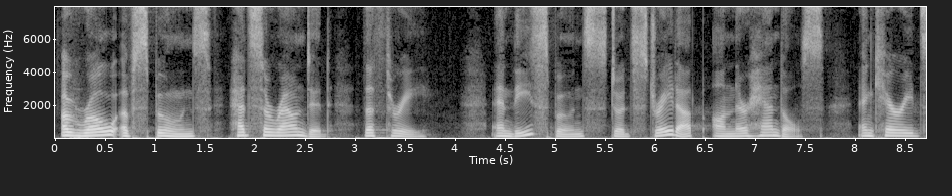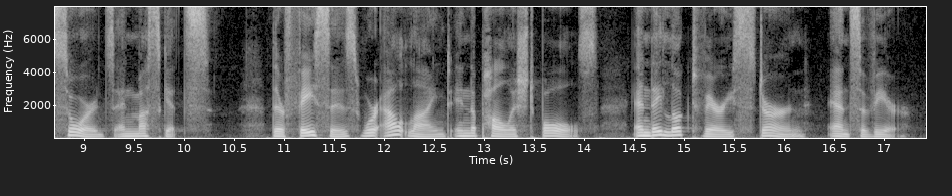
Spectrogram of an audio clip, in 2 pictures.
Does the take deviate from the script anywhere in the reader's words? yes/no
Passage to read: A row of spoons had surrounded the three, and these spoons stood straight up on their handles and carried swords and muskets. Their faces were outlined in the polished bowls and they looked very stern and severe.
no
